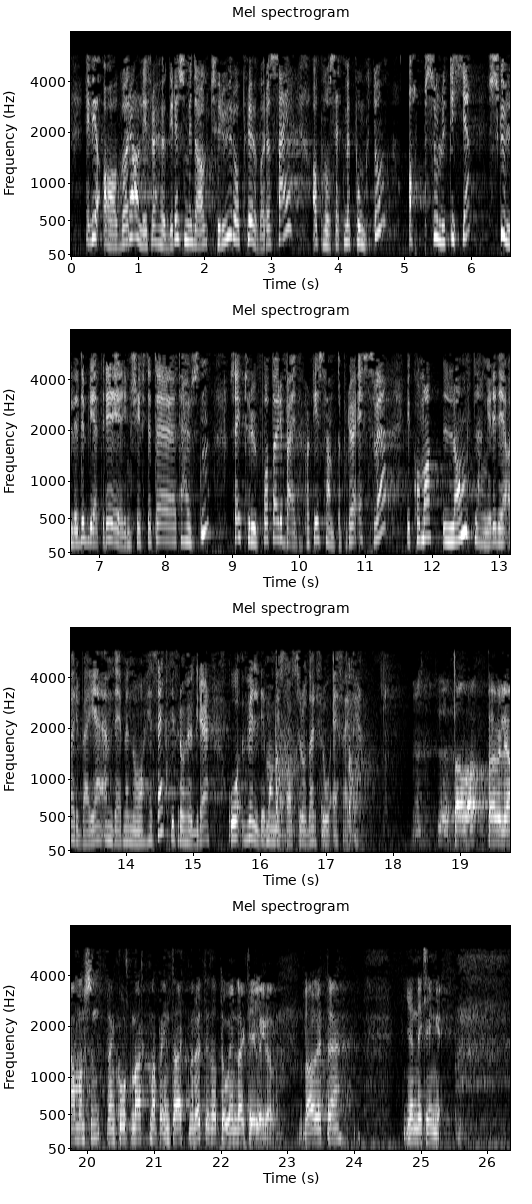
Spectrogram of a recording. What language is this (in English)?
Norwegian Nynorsk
